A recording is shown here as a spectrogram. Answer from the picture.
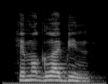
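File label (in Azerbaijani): "hemoqlobin", Azerbaijani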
